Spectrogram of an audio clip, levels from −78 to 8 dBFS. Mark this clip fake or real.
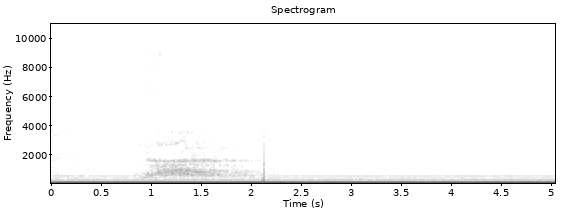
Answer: real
